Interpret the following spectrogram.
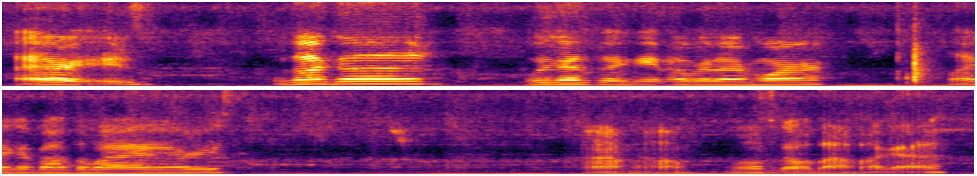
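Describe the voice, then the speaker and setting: A woman's voice: lowish voice, big pitch swings, moderate pace, pauses often. A woman doing a casual live tarot reading. She chats loosely and swears freely, with many "um"s and "like"s. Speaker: tarot reader.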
